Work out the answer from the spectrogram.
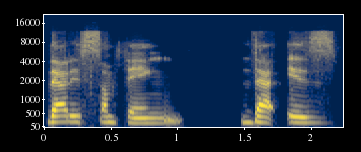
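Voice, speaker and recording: A Sudanese woman, probably in her thirties, speaks as a podcast guest with a Sudanese accent lightly tinged with British, talking earnestly and emphatically and often checking in with "right?". Her medium-pitched, slightly bright voice has a flat delivery at a measured pace, recorded cleanly in a studio with no room sound.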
